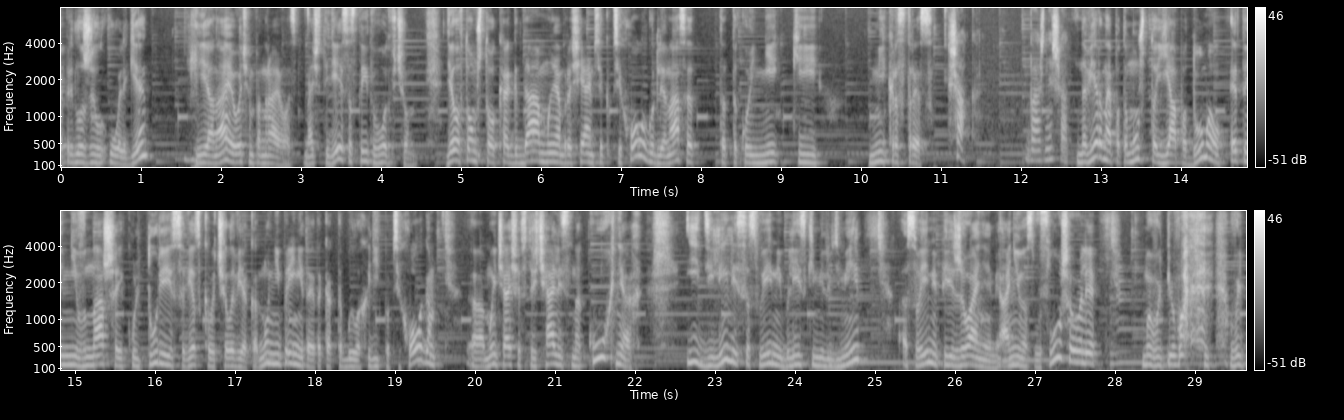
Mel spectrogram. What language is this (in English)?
Russian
